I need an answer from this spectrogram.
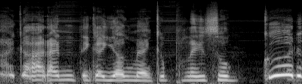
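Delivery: high, put-on Jamaican accent of an older woman. Retelling what an older party host said: imitating a Jamaican woman. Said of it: "Jamaican chick".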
